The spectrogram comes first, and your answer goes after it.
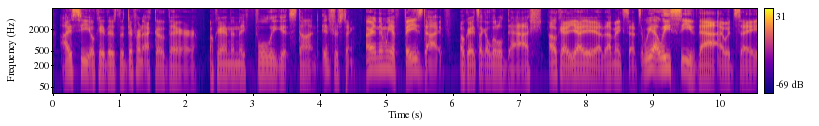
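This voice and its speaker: A man's voice: on the low side, no echo. A man giving casual reaction commentary on a video game, thinking aloud and reading descriptions out.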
